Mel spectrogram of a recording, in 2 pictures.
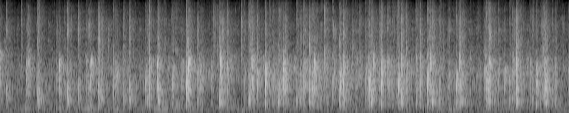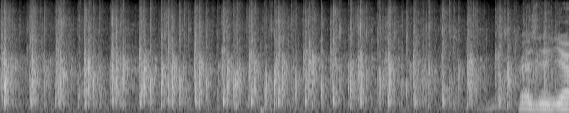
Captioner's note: applause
